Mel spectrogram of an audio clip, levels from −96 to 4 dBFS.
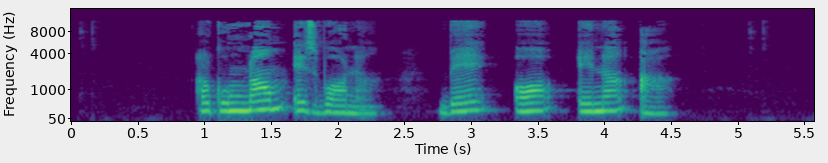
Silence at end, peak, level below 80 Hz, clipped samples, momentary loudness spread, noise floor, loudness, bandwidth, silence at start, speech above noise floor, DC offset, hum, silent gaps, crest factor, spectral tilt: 1.1 s; -8 dBFS; -70 dBFS; under 0.1%; 16 LU; -81 dBFS; -25 LUFS; 11.5 kHz; 0.95 s; 57 dB; under 0.1%; none; none; 18 dB; -4 dB/octave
